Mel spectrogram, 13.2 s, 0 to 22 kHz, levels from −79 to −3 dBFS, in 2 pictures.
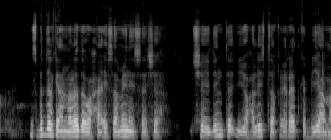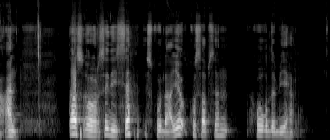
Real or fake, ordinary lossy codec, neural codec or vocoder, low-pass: real; none; none; none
